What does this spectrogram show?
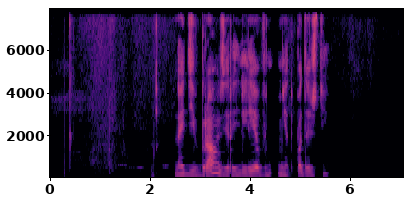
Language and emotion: Russian, neutral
